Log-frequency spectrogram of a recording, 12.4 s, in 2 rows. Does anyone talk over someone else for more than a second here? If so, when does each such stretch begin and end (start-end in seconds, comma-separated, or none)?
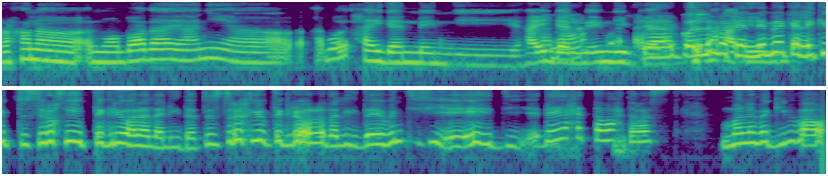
4.1-5.8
